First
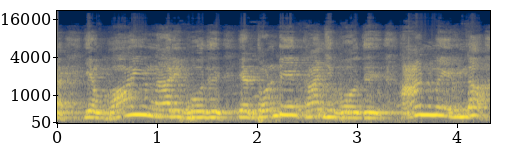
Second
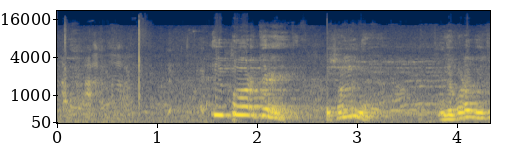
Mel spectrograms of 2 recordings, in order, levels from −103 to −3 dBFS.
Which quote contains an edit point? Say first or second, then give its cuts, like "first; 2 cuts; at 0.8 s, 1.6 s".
second; 1 cut; at 2.5 s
